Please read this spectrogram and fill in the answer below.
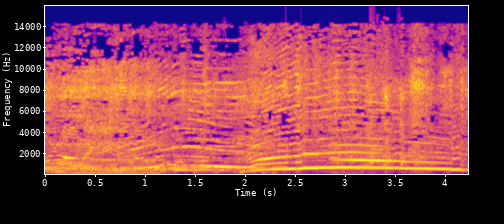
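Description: A loud human voice wailing in long held tones that glide slowly up and then down in pitch, like an imitated siren, with a lower steady tone under it during the first second.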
